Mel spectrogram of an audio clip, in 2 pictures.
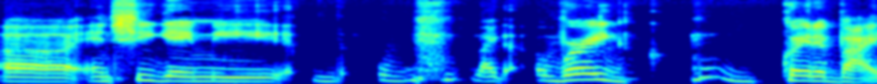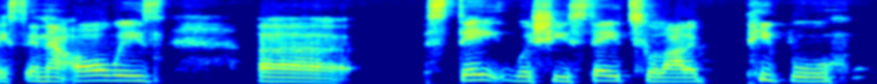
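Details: Adult woman who has stuttered since she began to speak, around age four or five; stuttering.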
